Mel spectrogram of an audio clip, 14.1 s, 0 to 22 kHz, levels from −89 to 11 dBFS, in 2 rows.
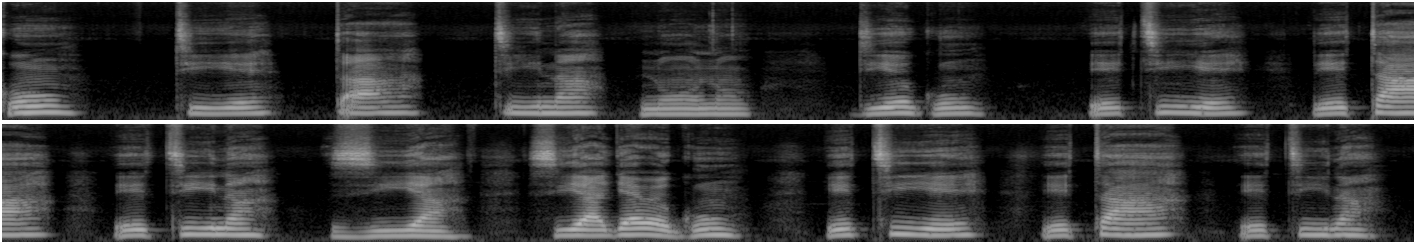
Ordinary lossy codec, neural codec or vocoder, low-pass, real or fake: none; vocoder, 48 kHz, 128 mel bands, Vocos; none; fake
